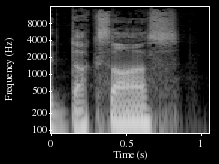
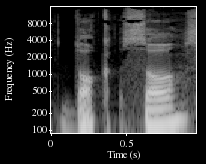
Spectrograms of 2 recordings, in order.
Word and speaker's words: Dokusou: Did it say duck sauce? No. You got to pronounce it right, and you got to hear it's Duck Soul. So D-O-K-U-S-O-U.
